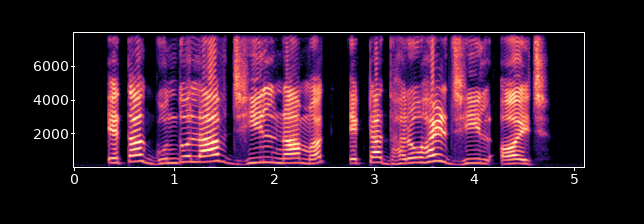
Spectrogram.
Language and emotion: Maithili, neutral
